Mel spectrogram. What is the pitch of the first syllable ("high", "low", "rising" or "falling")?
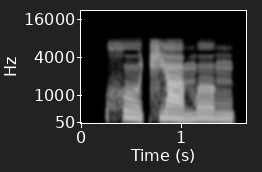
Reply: falling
